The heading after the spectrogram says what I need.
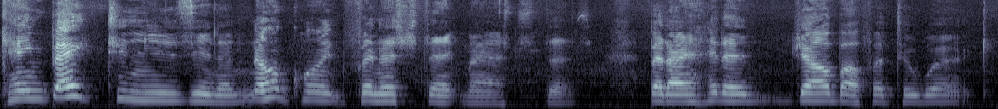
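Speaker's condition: Cerebral palsy; odd sort of voice

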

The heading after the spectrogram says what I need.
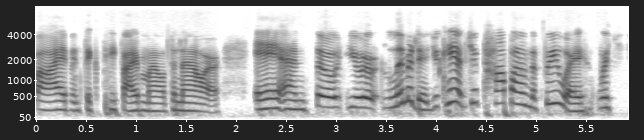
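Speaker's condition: Congenital hearing loss; about 75% hearing loss

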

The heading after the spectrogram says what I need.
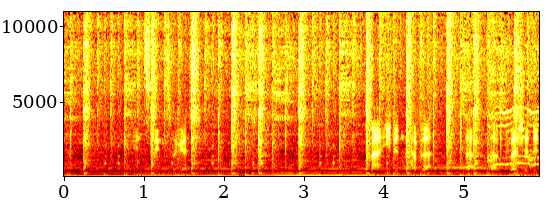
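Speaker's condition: No condition

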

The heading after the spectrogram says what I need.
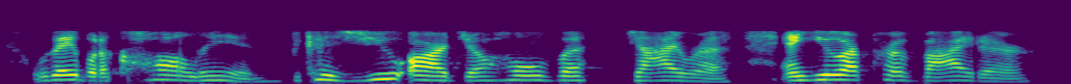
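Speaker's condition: No condition

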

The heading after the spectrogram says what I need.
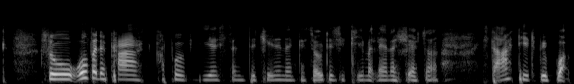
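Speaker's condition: Deafness; uses visual impairment software

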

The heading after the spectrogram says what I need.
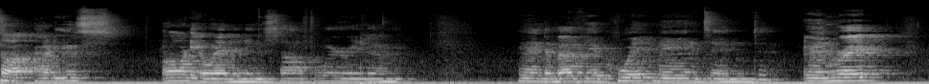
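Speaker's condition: Cerebral palsy; 19-year-old man, former patient at CRIT (Children's Rehabilitation Institute), therapists Natalie, Jose, Paula; host says he has a perfect voice for podcast, does voice acting

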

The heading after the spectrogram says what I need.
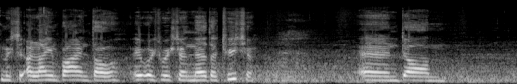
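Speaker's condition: Deafblindness; retinoblastoma from birth, eyes removed, prosthetic eyes, worsening hearing loss from age one, cause unknown; no early speech, speech pathologist Vicky, felt lips and throat, speaking at seven, initially unclear

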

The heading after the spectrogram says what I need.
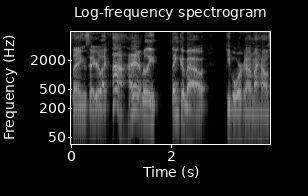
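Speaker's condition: No condition

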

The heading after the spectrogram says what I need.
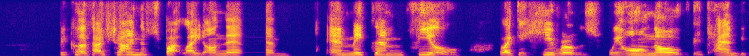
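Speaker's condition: Cerebral palsy and hearing loss; adult

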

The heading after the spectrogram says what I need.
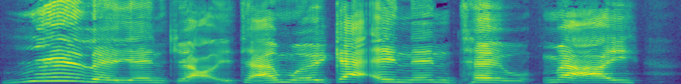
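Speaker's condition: Cerebral palsy; disability known by age 2.5

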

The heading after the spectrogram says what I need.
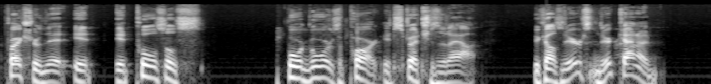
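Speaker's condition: No condition

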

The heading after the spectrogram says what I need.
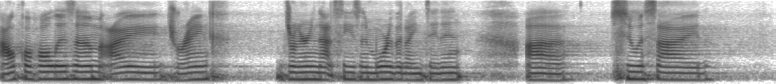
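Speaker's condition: Cleft palate; congenital

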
